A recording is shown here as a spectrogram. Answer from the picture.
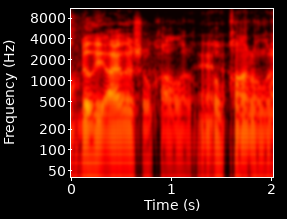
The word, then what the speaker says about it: Eilish: But the big winner of the night was Billie Eilish.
